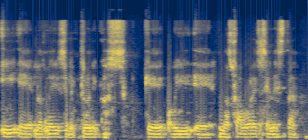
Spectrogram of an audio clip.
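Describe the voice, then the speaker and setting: A man talks very slowly, his voice somewhat breathy. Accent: Mexican. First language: Nahuatl (speaking Spanish). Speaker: court official and lawyer. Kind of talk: formal welcome speech. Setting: live-streamed panel event.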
